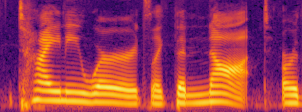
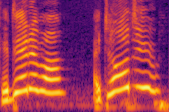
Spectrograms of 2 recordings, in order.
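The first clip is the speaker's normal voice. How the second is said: put-on much higher, triumphant kid yell; excited shout; faster than usual. Teen son telling mom he passed, excited shout. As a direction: burst out with a proud victory cry. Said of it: "And he's so loud".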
